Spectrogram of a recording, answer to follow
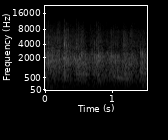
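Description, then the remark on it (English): A crowd applauds steadily, many hands clapping in a dense, continuous patter that holds an even loudness for the whole moment, with no voices standing out. “Why don't we clap it up for them one aplausos, more time? Aplausos para ellos.”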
